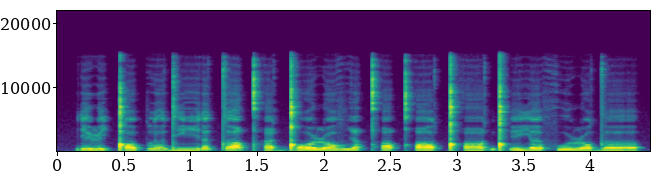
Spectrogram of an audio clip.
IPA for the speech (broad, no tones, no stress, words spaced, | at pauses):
ɾiɭiǃɒ plʊ djiɾə tʌ qʰɪɡ͡ǃɔɭɒvi qʰɒqʰɒ ǃʰɑ ǃʼɪjɜ fuɭɔ dʌ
